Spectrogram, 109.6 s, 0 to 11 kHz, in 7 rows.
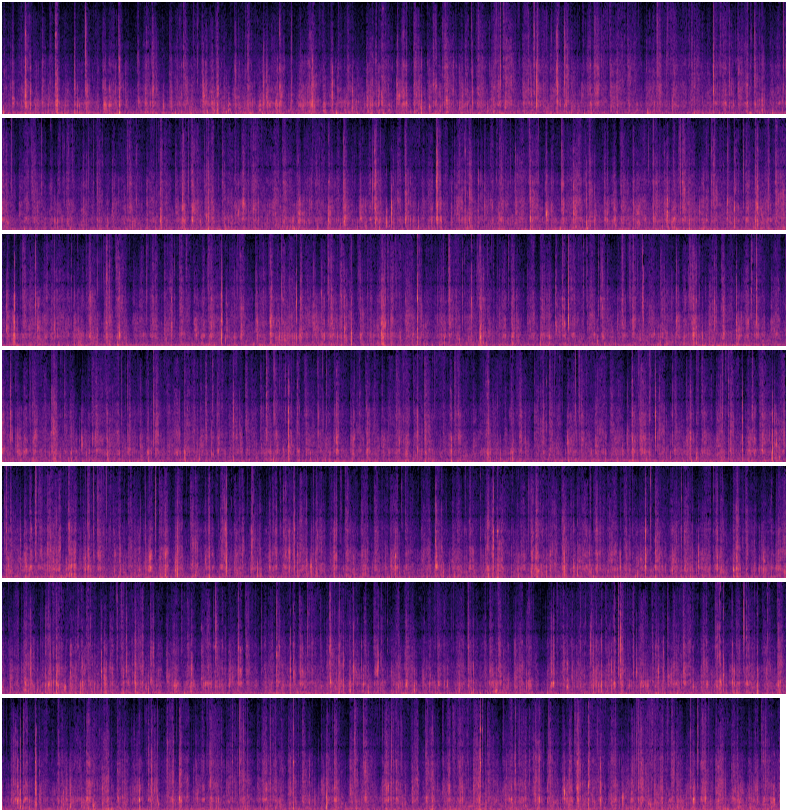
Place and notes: Olancha, CA, USA - Mule Hoofs from 100 Mules Walk the Los Angeles Aqueduct
Metabolic Studio Sonic Division Archives:
Recording of mule hoofs taken during "100 Mules Walk the Los Angeles Aqueduct. Recorded with two Shure VP64 microphones attaches to either side of saddle on one mule
California, United States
